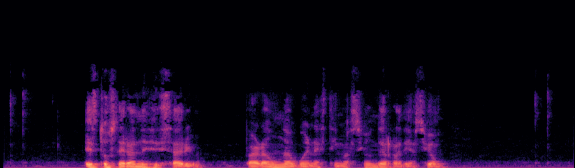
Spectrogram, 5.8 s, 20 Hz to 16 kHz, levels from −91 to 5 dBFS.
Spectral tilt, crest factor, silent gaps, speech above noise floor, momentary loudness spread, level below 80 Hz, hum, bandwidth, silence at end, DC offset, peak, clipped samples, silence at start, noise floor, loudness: -8 dB/octave; 18 dB; none; 30 dB; 10 LU; -46 dBFS; none; 7.8 kHz; 1.3 s; under 0.1%; -6 dBFS; under 0.1%; 0.85 s; -52 dBFS; -23 LUFS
